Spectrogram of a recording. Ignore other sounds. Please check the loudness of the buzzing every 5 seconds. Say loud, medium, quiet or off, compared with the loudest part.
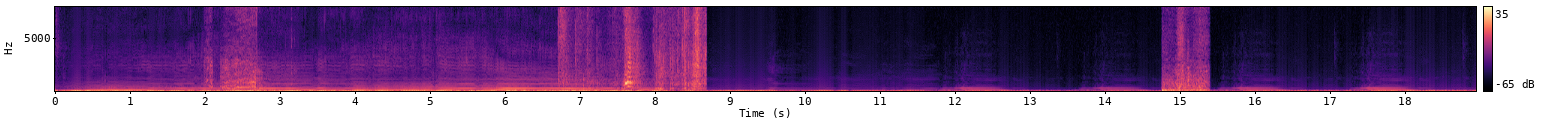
loud, loud, quiet, medium.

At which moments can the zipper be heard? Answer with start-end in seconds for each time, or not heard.
1.9-3.2, 6.7-8.7, 14.8-15.4.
